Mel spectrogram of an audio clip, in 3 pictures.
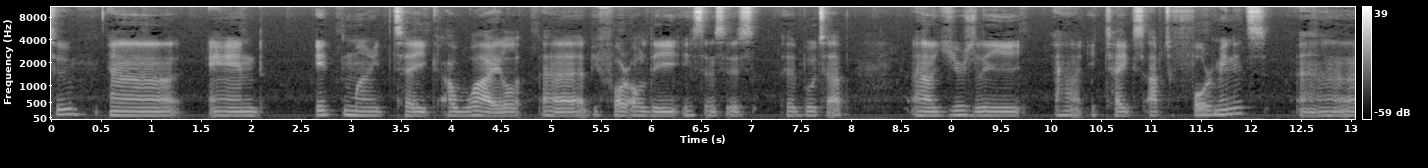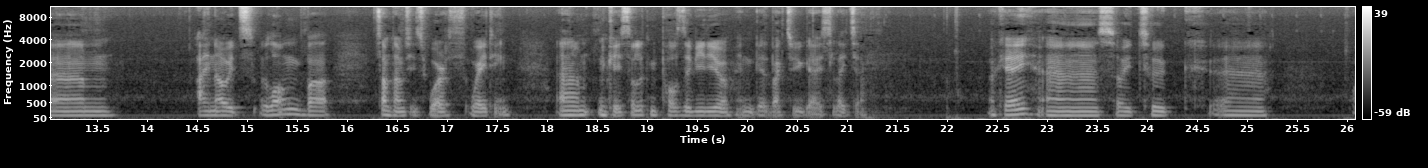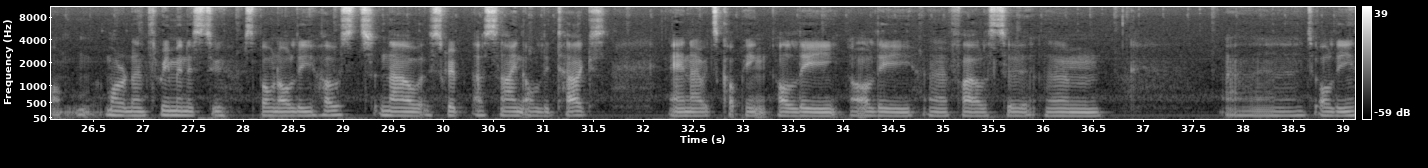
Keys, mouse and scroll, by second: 22.4 ctrl+alt+r.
